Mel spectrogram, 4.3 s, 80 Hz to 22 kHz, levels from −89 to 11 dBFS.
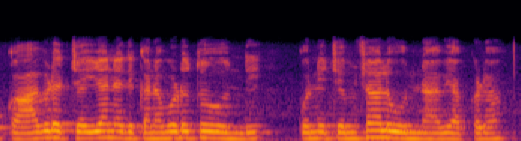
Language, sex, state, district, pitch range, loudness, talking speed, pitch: Telugu, male, Telangana, Komaram Bheem, 165-180 Hz, -14 LUFS, 135 wpm, 170 Hz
